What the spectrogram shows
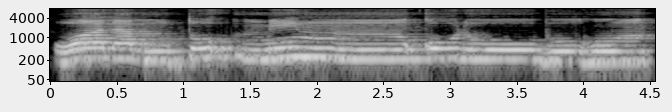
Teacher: تا کو حمزہ ساکن کے ساتھ ملائیں گے تو جھٹکے کے ساتھ ادا کریں گے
